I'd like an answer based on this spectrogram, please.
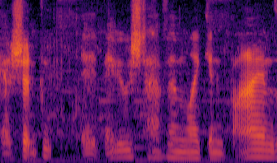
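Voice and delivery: hushed, half-whispered voice. Half-whispering to two party members in character about tying a prisoner: half-whispering in character. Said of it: "I guess I go back to whispering".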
